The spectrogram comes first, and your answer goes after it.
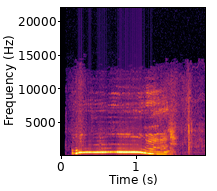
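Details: An Alaskan Malamute guarding chickens and refusing to let its owner touch the chicks gives one drawn-out howl, steady and level, then sliding downward at the end. A brief click follows in a small room.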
